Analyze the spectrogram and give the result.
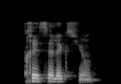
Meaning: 1. selection 2. national sports team
- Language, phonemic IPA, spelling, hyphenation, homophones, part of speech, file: French, /se.lɛk.sjɔ̃/, sélection, sé‧lec‧tion, sélections, noun, LL-Q150 (fra)-sélection.wav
